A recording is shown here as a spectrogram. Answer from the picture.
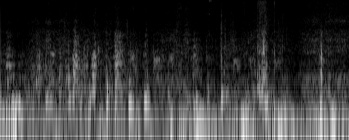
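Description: A giant schnauzer panting close by, with short irregular scuffs of steps on a dirt trail.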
